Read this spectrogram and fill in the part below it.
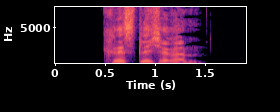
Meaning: strong dative masculine/neuter singular comparative degree of christlich
- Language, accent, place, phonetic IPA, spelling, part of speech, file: German, Germany, Berlin, [ˈkʁɪstlɪçəʁəm], christlicherem, adjective, De-christlicherem.ogg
